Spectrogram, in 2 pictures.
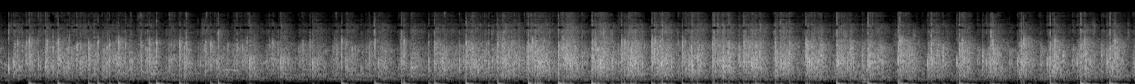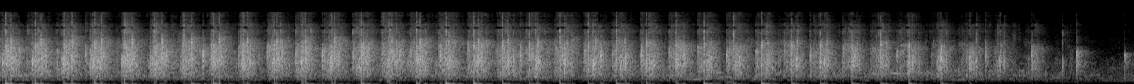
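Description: Audience applauding: many hands clapping in a dense, steady patter that dies away just before the end.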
